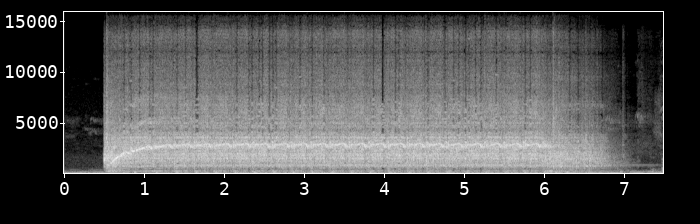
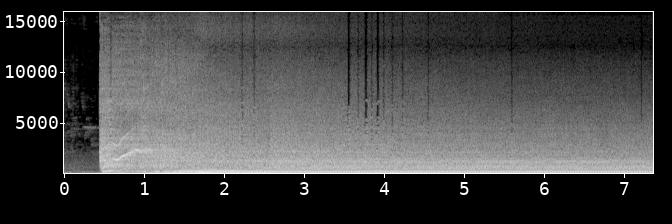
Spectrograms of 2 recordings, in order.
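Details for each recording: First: Brand-new Duromax 13000 generator on propane; electronic stepper-motor choke closes fully, moves to middle, keeps trying then gives up, backfiring throughout; runs with high whistle and uneven low popping; struggling start with backfiring, which ruins the choke stepper motor. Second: Duromax 13000 generator after new spark plug, repeated start test: short crank, catches at once, settles into steady even idle with no exhaust pops or backfiring; normal start and idle.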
